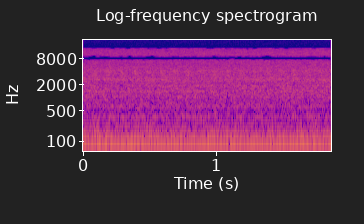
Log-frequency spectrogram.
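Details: Renault Twingo II small petrol engine after replacing all four spark plugs for P0300 misfire with water found: steady, even low idle rumble, no stumbles; code did not return after test drive.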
